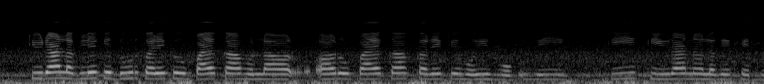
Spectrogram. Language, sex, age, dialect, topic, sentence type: Bhojpuri, female, 18-24, Western, agriculture, question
